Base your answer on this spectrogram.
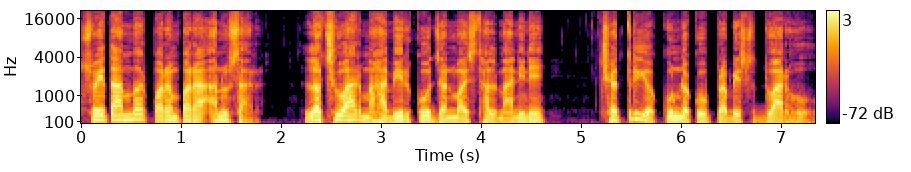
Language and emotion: Nepali, neutral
